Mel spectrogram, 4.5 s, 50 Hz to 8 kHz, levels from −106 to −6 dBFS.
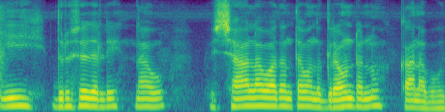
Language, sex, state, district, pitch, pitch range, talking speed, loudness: Kannada, male, Karnataka, Koppal, 155 Hz, 150-160 Hz, 105 wpm, -16 LUFS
